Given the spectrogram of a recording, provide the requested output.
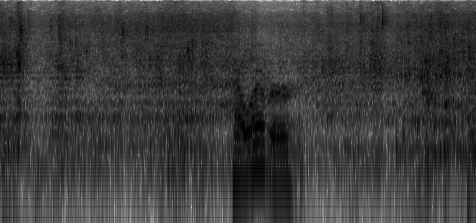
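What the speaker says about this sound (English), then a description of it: "this is what you want to see when you flush the toilet" A working household toilet flushes loudly with a rushing, swirling surge of water, while someone talks over it.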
